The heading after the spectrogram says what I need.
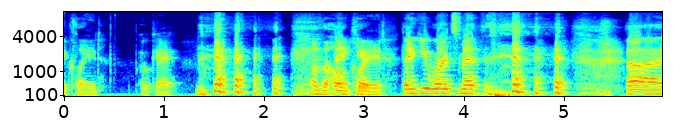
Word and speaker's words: Clade: so next card is vorel of the hall clad right I'm pronouncing right Larry check it I say clade okay wait thank you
